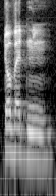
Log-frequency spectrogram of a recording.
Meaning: skilled, competent, able, proficient, skillful
- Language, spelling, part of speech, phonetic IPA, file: Czech, dovedný, adjective, [ˈdovɛdniː], Cs-dovedný.ogg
